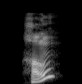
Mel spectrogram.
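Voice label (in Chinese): "横", Chinese; HSK; HSK6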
